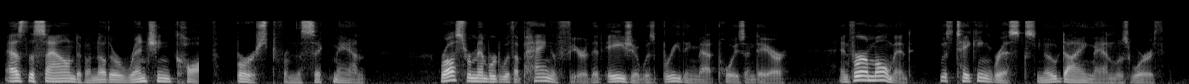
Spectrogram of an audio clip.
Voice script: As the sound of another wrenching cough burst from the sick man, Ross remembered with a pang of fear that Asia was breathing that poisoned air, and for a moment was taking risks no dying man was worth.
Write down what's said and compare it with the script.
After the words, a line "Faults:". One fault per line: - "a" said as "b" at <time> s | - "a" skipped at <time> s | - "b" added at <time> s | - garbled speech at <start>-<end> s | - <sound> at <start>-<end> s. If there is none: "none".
As the sound of another wrenching cough burst from the sick man, Ross remembered with a pang of fear that Asia was breathing that poisoned air, and for a moment was taking risks no dying man was worth.
Faults:
- dropout at 2.0-2.1 s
